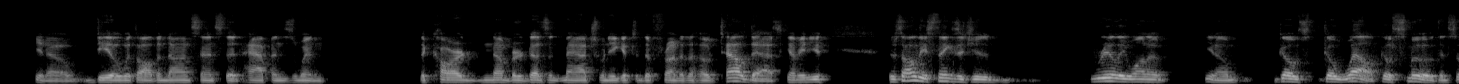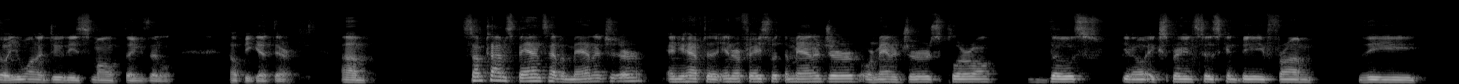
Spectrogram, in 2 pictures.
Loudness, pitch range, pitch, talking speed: -31 LUFS, 100-130 Hz, 115 Hz, 170 wpm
